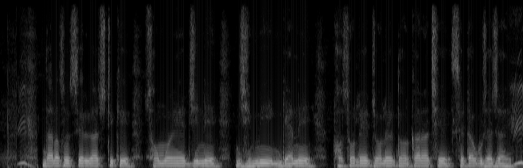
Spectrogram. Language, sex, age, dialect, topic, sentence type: Bengali, male, 18-24, Western, agriculture, statement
